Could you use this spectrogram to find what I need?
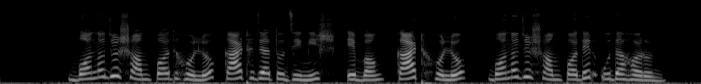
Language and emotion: Bengali, neutral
